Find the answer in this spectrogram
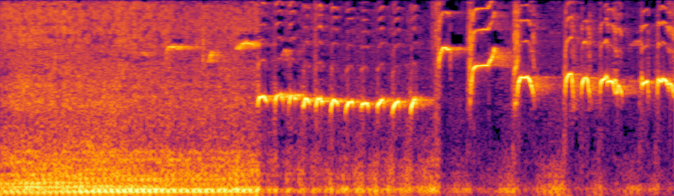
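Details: Greater green leafbird song used as a lure to get silent birds singing: after two seconds of low engine rumble, a fast run of clear whistled notes on one pitch, then sharp higher slurred whistles and bright rising phrases.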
